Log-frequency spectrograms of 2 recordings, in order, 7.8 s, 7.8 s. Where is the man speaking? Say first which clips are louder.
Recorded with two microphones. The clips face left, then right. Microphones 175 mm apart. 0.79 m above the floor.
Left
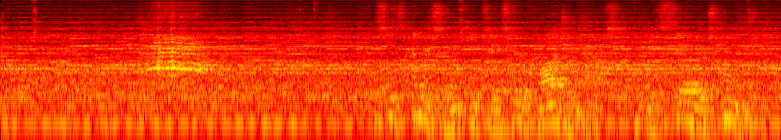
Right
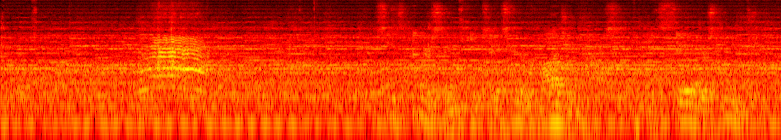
Left 1 dB; 40° left (ahead or behind), 6.5 m.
